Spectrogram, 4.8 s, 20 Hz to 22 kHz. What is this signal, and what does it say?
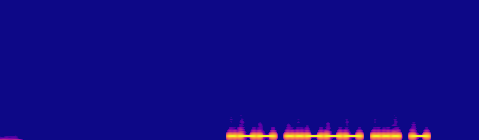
Morse code, heard as a keyed tone, about 25 wpm, 700 Hz. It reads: W2ST
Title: USA Call Signs - 4 Characters - Repeated 2x - 25wpm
